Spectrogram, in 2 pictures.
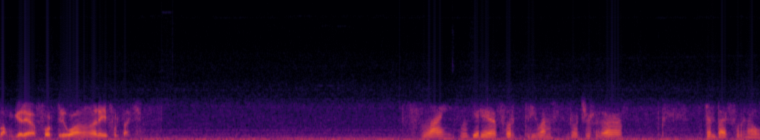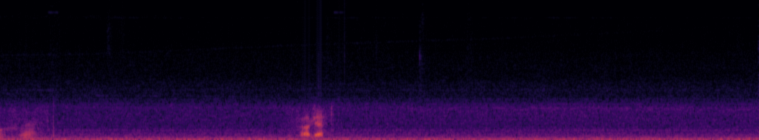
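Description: Jet engines hum steadily at idle.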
